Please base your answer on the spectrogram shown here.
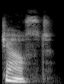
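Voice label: "joust", British English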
